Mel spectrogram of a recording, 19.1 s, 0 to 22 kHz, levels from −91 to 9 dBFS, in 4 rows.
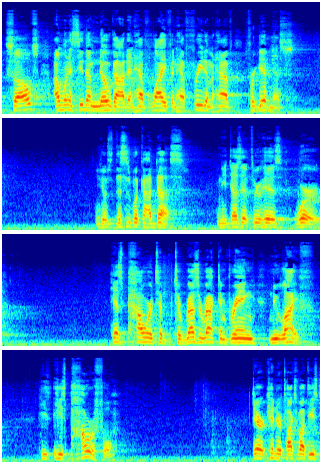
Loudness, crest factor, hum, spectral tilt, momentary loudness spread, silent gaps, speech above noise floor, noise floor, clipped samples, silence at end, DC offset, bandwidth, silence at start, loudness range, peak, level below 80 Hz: -16 LUFS; 18 dB; none; -6 dB/octave; 15 LU; none; 29 dB; -45 dBFS; under 0.1%; 0 s; under 0.1%; 13.5 kHz; 0 s; 9 LU; 0 dBFS; -46 dBFS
